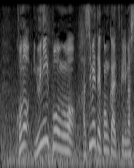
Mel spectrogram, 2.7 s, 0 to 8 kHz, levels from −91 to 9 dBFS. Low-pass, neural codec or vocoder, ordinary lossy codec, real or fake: 7.2 kHz; none; MP3, 48 kbps; real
